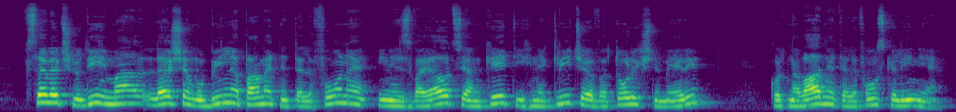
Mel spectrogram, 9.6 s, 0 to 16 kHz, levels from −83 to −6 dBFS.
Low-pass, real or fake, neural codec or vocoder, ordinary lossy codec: 14.4 kHz; real; none; none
